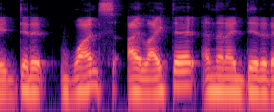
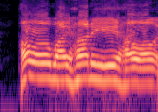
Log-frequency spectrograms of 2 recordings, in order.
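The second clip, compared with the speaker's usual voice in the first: hammed-up dumb voice, very high and loud; 10 semitones higher, 9 dB louder than usual. Retelling how dad went on stage acting dumb: imitating dad acting dumb. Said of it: "acting, like, dumb".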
